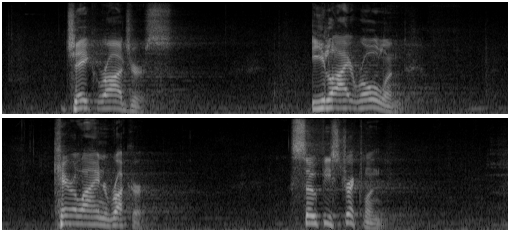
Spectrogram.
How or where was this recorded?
large echoing room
